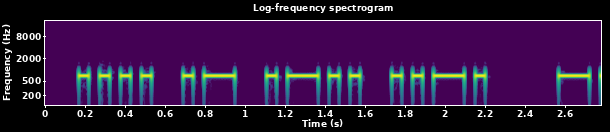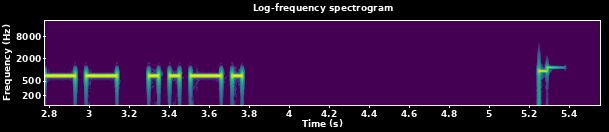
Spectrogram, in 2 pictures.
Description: Morse code, heard as a keyed tone, about 23 wpm, 700 Hz. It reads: HALF OF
